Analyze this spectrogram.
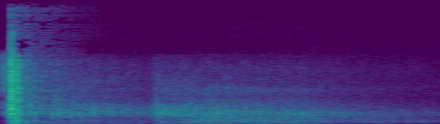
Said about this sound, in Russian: когда Екатерина была занята сбором хвороста в лесу, она услышала ружейный выстрел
